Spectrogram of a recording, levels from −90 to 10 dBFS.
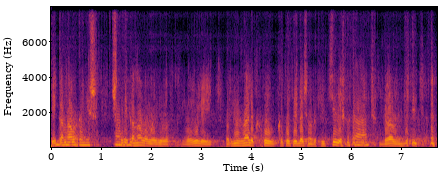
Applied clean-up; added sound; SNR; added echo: neural separator model SepFormer DNS4.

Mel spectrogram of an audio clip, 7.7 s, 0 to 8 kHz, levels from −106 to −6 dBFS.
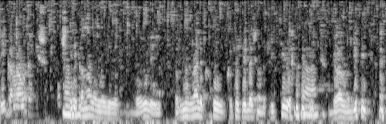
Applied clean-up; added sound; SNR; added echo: classical method Wiener filter.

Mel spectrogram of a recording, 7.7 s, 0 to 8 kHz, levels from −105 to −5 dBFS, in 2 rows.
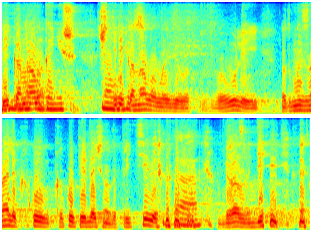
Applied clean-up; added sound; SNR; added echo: none; none; none; none.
